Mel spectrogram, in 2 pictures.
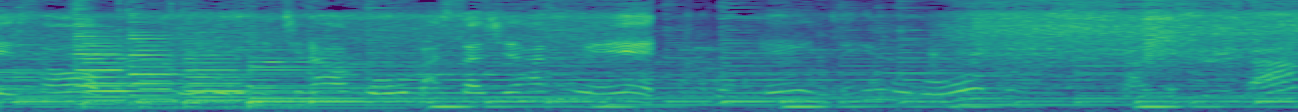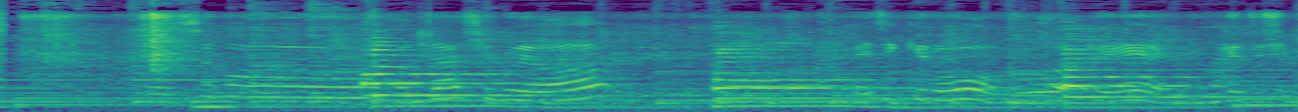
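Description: Background music: a song with a singing voice over steady accompaniment.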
